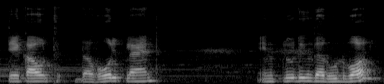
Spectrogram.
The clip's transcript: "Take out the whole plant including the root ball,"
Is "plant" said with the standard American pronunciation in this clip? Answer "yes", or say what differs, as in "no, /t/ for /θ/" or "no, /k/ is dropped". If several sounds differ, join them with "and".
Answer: yes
